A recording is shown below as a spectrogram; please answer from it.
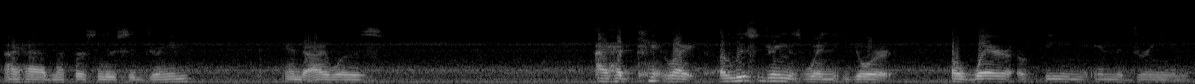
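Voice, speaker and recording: A man around thirty telling a personal story in a hesitant, reflective way. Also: medium pitch. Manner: hesitant, many fillers and restarts, reflective. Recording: muffled tape recording with noticeable hiss.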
